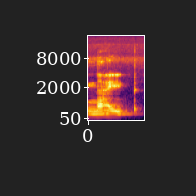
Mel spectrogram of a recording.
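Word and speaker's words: knight: मीस जानना के एन आई जी एच टी नाइट नाइट मीस योद्धा के एन एवी नेव नेव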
